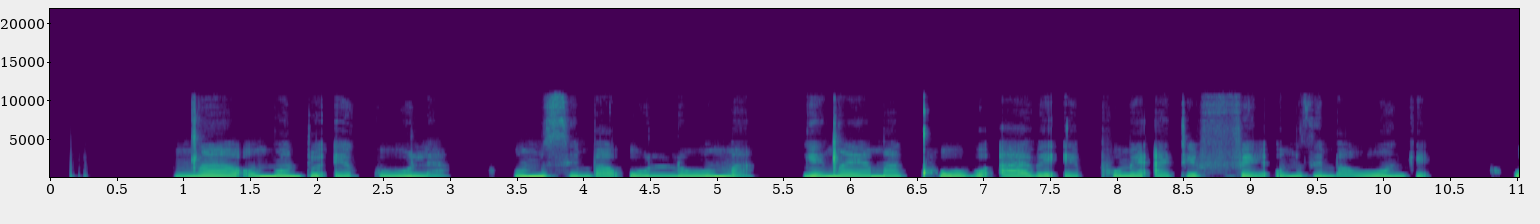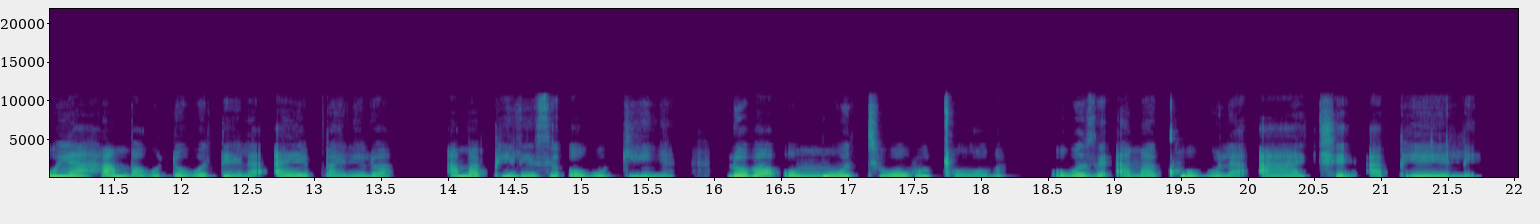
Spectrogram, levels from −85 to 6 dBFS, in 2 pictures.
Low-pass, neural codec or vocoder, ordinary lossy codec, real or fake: 10.8 kHz; none; AAC, 64 kbps; real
